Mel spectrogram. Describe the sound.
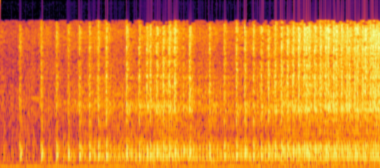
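A motorcycle engine revs loudly and steadily, its rapid firing pulses merging into a dense, rough roar that holds for a few seconds with no voices.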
